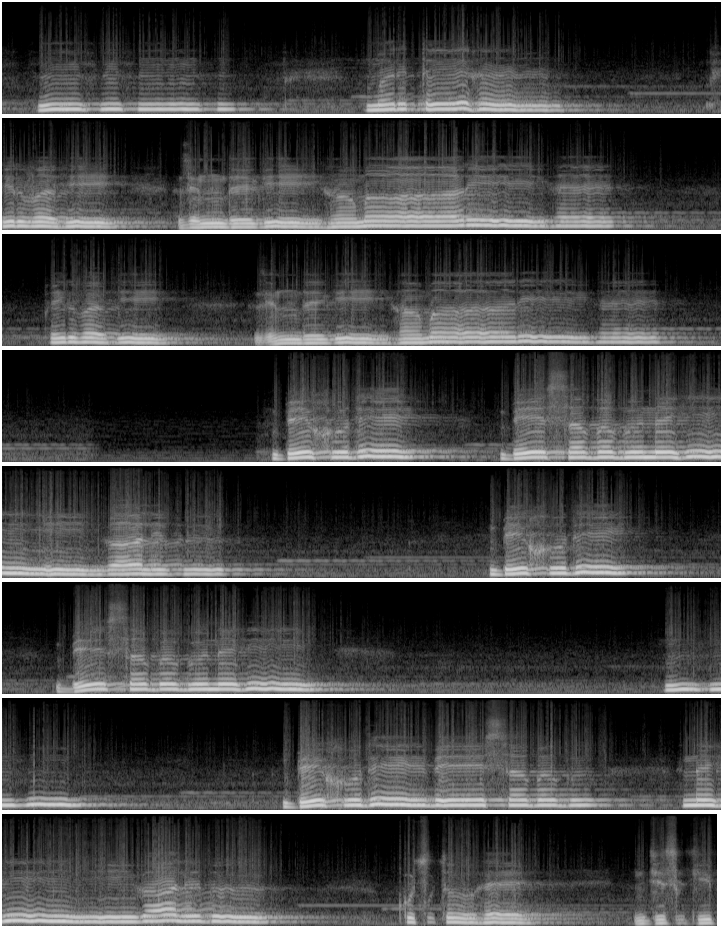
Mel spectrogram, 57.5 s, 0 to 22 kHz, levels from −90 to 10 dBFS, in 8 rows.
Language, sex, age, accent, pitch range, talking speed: English, male, 50-69, Indian, 140-180 Hz, 35 wpm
